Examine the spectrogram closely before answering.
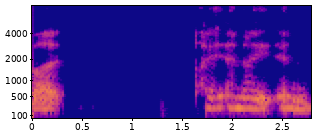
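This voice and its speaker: In a high pitch with a dark, mellow tone, a woman speaks. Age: 80s+. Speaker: psychotherapist, method co-founder. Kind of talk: casual interview conversation. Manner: halting, with many restarts.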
